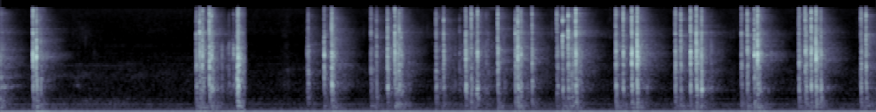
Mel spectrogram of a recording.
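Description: Metal claw nails on a gloved hand tap and scratch the keys of a black plastic RGB computer keyboard. A lone sharp click is followed by a pause, then a steady run of bright, dry clicking and scraping bursts with almost no low end and very short decay.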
